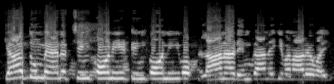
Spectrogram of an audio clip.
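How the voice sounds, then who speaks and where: A man's voice: very high-pitched, steady tone, fast, crowd noise. A man ranting sarcastically in a street interview, scolding people and repeating "bhai" constantly. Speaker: bystander interviewee. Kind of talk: heated street interview rant.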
